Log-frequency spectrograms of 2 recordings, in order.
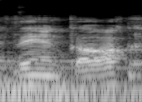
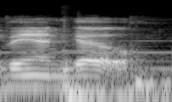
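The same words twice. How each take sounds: First: The name is said an unusual, non-anglicized way. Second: The name is said the common anglicized way. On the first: The speaker calls it right. "it's supposed to be like Van Gogh or something like that" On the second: The speaker calls it wrong. "that's not how you're supposed to pronounce his name"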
